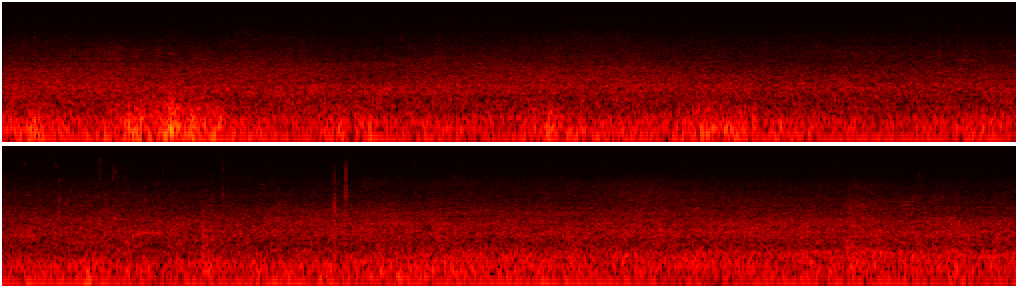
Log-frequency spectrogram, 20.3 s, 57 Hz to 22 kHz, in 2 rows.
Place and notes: Berlin, at Landwehr Canal - makeshift boat / swans
noon ambience at the canal, a makeshift boat drifting - running its engine occasionally to change position, tourist boat passes by, swans taking off flapping their feet in the water
Berlin, Germany, 31 August 2013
